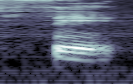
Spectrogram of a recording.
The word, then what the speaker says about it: fé: Now, here in the Old Norwegian one, we have, and I'm going to be using like Old Norse pronunciation, reconstructed Old Norse pronunciation. This is fe, fe.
